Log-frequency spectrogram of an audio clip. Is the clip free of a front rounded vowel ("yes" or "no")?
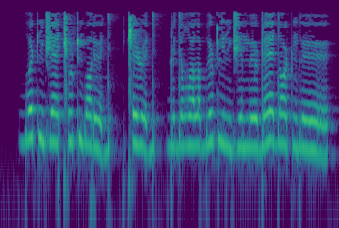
no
